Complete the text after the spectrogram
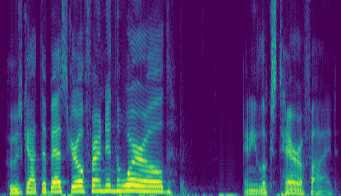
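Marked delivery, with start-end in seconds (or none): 0.0-2.1 put-on high, sing-song girlfriend question; high cooing girlfriend voice; sweet girlfriend voice. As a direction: coo it like a doting girlfriend. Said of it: "and she's like".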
